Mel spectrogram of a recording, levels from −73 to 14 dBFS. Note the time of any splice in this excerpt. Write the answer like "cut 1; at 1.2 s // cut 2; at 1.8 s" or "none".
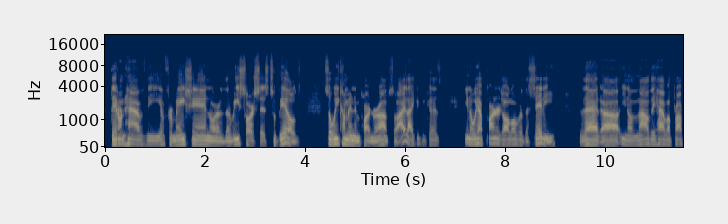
cut 1; at 3.4 s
